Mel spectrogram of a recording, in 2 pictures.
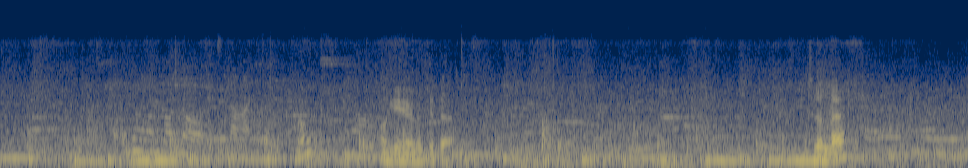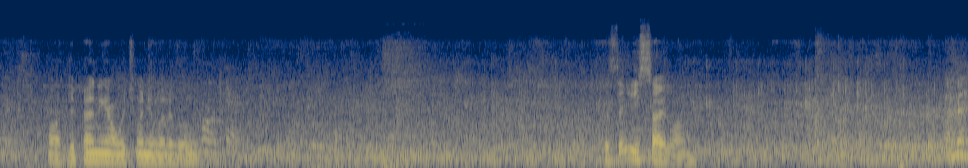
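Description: A hum of a busy indoor hall goes on throughout.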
